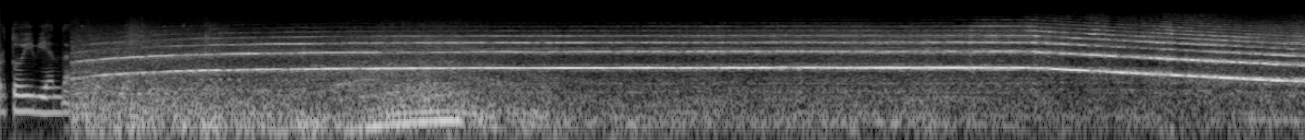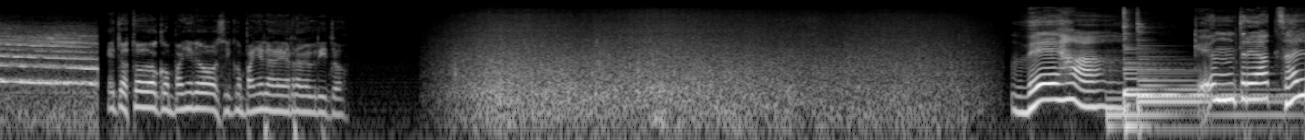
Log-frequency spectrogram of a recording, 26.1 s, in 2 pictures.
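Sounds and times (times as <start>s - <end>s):
speech: 0.0s - 1.4s, 14.2s - 16.6s, 23.2s - 26.1s
fire truck siren: 0.7s - 14.1s.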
